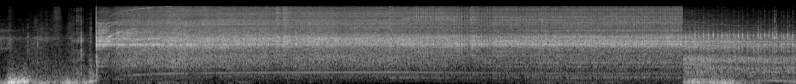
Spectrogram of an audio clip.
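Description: An angle grinder whines as it cuts through metal.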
